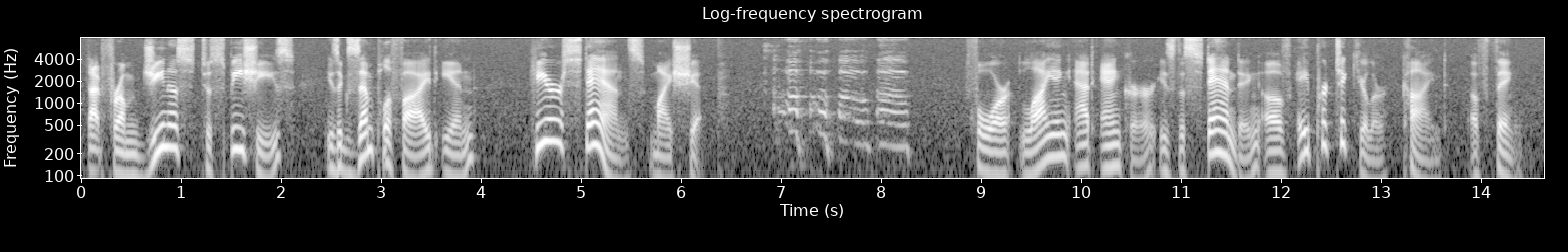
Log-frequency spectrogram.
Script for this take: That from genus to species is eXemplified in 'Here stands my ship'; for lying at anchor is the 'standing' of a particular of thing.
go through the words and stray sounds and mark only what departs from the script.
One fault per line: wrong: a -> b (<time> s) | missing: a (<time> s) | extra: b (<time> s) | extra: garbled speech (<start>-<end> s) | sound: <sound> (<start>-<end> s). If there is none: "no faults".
sound: laugh (6.8-8.4 s)
extra: kind (13.2 s)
